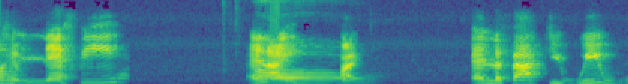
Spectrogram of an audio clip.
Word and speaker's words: Nephi: And I was just like, no, honey, it's Nephi. If you're going to take names from something, look at the pronunciation.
